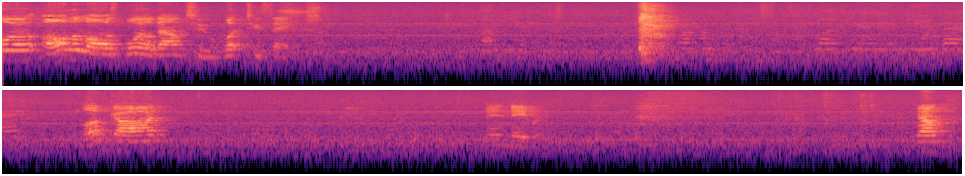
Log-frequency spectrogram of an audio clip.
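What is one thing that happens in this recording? A man lectures in a room with a slight echo, speaking with animation.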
